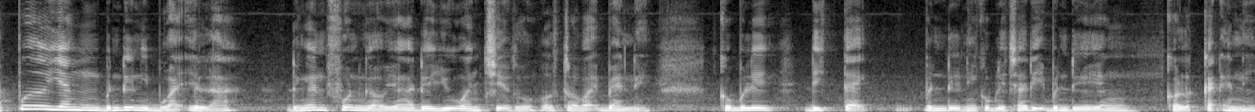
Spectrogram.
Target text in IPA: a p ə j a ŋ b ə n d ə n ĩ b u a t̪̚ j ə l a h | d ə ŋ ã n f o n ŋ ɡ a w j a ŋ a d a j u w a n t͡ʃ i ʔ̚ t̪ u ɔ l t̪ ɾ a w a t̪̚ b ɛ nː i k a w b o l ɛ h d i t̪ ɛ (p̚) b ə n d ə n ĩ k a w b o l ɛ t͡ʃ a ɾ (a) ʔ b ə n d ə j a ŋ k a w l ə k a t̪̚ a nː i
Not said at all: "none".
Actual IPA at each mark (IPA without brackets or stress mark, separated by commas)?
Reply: k̚, i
